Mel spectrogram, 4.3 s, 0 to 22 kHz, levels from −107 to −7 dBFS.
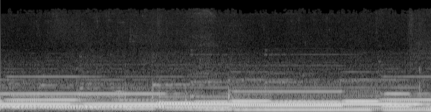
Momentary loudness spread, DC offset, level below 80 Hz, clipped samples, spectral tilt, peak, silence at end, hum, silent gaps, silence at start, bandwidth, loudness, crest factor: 1 LU; under 0.1%; -62 dBFS; under 0.1%; -11.5 dB/octave; -18 dBFS; 0 s; none; none; 0 s; 3.1 kHz; -29 LUFS; 10 dB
